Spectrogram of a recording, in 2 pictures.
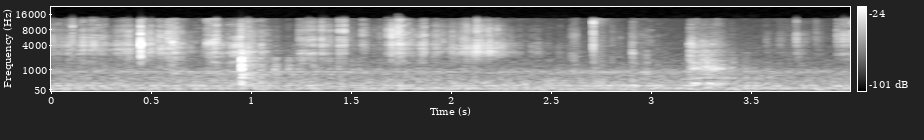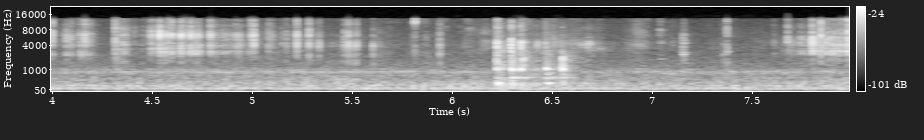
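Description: A utility knife blade cuts and scrapes a hand-held solid purple soap bar with a rough crust. The result is quiet, dry, bright scratching and crumbling, with short irregular bursts and a few sharper cuts.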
